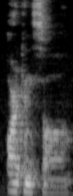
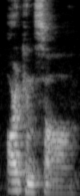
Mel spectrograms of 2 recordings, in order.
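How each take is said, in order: The two takes are said the same way.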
